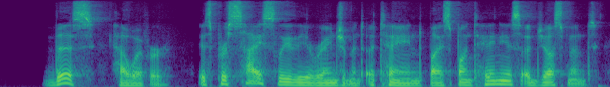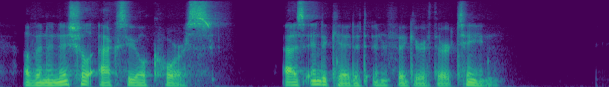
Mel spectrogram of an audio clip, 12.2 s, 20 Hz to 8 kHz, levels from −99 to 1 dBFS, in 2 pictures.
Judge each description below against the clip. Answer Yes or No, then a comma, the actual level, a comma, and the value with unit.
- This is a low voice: Yes, very low, 85 Hz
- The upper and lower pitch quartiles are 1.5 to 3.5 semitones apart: Yes, average, 2.9 semitones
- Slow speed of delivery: Yes, slow, 105 wpm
